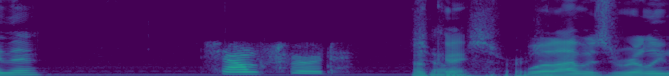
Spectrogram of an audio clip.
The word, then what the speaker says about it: Chelmsford: let's talk to dina she's calling from clem schlemsford massachusetts how do you say that chelmsford okay well i was really not close so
